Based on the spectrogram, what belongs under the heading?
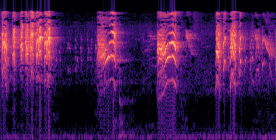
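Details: Male Crimson Sunbird kept in care sings four short bursts of very high, twittering, swept notes separated by brief pauses.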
